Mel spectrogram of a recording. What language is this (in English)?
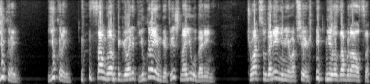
Russian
